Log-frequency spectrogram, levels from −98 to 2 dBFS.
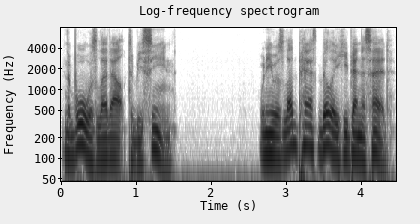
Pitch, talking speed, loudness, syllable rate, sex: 110 Hz, 255 wpm, -17 LUFS, 6.0 syllables/s, male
